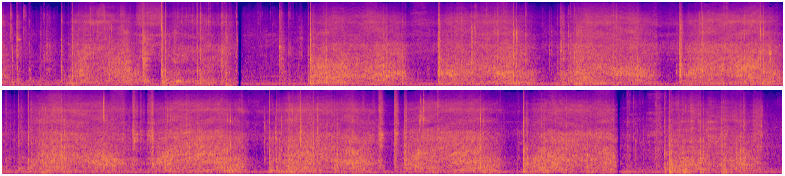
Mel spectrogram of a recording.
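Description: Skateboard wheels rolling on ramps. The rolling noise swells and fades every couple of seconds as the rider goes back and forth across the transitions, with a few sharp clacks of the board.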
